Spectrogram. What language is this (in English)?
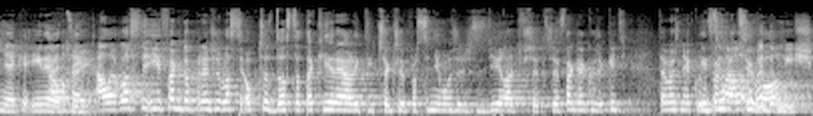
Slovak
